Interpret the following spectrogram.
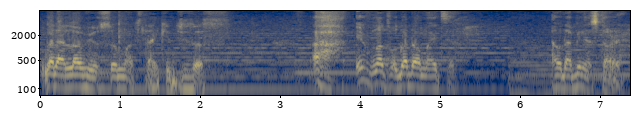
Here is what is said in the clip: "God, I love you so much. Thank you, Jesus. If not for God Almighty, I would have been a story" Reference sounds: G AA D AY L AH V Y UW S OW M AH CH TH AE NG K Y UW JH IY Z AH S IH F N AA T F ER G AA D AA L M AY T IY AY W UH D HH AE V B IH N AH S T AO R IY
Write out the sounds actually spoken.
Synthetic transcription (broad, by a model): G AA D AY L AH V Y UW S OW M AH CH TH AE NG K Y UW JH IY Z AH S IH F N AA T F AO G AA D AA L M AY T IY AY W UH D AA V B IH N AH S T AO R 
